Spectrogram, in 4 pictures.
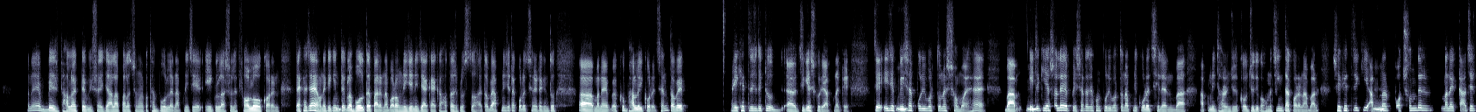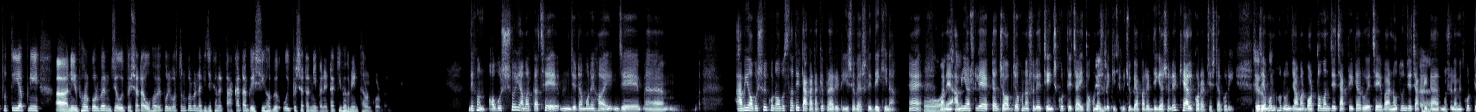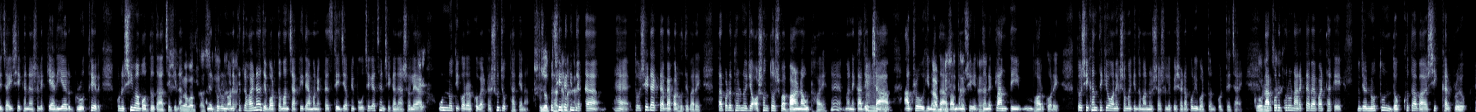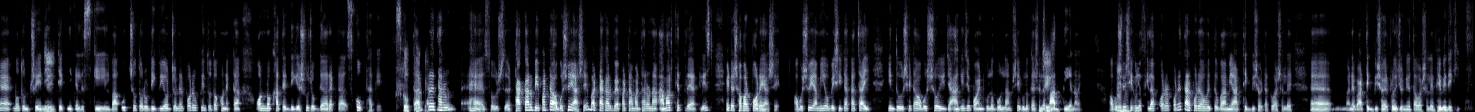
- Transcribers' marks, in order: "হতাশাগ্রস্ত" said as "হতাশগ্রস্ত"; tsk; in English: "priority"; "আসলে" said as "মুসলে"; in English: "career growth"; in English: "stage"; in English: "burn out"; "মানসিক" said as "মনসিক"; in English: "technical skill"; in English: "scope"; lip smack; in English: "Scope"; in English: "source"; in English: "atleast"; in English: "fill up"
- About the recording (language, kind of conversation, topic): Bengali, podcast, পেশা পরিবর্তনের কথা পরিবারকে কীভাবে জানাবেন ও তাদের সঙ্গে কীভাবে আলোচনা করবেন?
